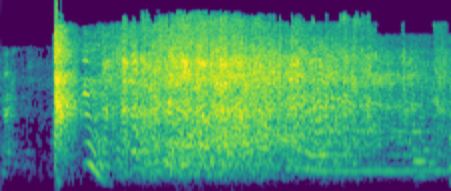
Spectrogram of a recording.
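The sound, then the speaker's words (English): A single sharp, loud slap as a woman strikes a man across the face cracks out near the start, followed by a sustained busy wash of noise with a faint murmur of voices underneath. “I have a good mind to slap your face.”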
